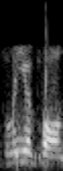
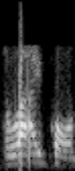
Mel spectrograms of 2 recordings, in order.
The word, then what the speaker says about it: Leipold: So they said, you know, I've always called them Lance Leopold, but it's pronounced Leipold.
